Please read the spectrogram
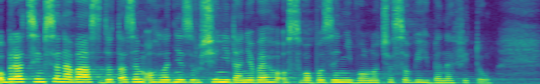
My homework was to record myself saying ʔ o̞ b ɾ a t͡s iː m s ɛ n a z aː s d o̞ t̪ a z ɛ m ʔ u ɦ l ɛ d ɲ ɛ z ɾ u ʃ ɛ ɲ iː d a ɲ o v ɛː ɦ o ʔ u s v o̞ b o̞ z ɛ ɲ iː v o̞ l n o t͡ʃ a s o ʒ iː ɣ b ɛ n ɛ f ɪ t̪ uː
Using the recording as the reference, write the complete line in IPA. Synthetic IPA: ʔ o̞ b ɾ a t͡s iː m s ɛ n a v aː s d o̞ t̪ a z ɛ m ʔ o ɦ l ɛ d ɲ ɛ z ɾ u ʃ ɛ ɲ iː d a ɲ o v ɛː ɦ o ʔ o s v o̞ b o̞ z ɛ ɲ iː v o̞ l n o t͡ʃ a s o v iː ɣ b ɛ n ɛ f ɪ t̪ uː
